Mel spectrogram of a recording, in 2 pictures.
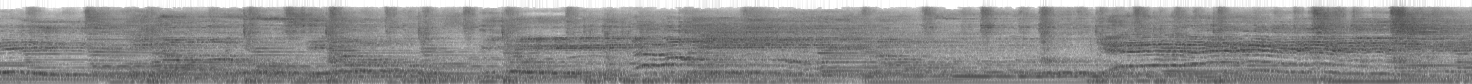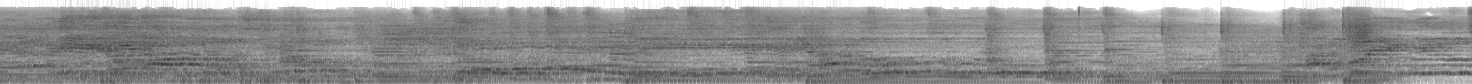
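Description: Female gospel vocal group singing a gospel song together into microphones, over instrumental accompaniment.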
